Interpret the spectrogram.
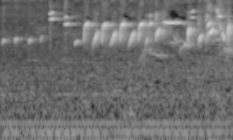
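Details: In nature, a European goldfinch opens with a few thin, even, high whistles, then breaks into a quick, rolling run of tinkling twitters and chirps.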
